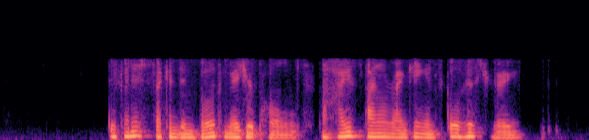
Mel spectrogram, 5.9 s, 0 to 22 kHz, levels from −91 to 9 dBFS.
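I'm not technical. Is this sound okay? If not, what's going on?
No. G.723.1 codec, throughout: this old phone-call compression removes everything above about 3.8 kHz, so the speech sounds muffled and hoarse, with smeared consonants. Dropped samples, at 4.96 s: a sharp click, likely because a sliver of audio under a millisecond went missing, making the sound jump abruptly.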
